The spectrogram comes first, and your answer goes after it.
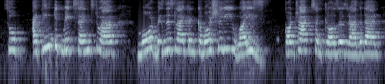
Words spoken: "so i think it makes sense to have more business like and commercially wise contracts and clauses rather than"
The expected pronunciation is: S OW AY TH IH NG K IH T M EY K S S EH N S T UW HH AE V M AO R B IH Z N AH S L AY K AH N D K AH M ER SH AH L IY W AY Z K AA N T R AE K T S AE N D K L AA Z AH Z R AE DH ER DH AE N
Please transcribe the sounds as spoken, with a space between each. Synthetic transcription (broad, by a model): S OW AY T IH NG K IH T M EY K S S EH N S T UW HH AE V M AO R B IH Z N AH S L AY K AH N D K AH M ER SH AH L IY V AY Z K AA N T R AE K T S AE N D K L AA Z AH Z R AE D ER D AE N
